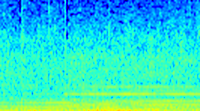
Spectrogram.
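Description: Steady, dense rain patters down without a break on the surfaces of a plague-era town, a continuous close hiss of drops with no voices.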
